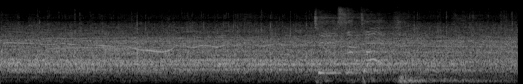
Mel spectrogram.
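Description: A large crowd cheers and screams loudly.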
